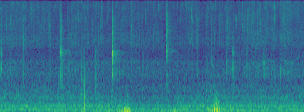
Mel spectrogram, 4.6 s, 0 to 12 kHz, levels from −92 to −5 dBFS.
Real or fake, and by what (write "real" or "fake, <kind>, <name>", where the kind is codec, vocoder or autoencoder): real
